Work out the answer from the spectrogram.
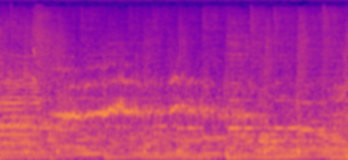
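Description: Tires squeal and skid as a car swerves hard during a high-speed chase, a loud, continuous screech with a wavering tonal whine over a low engine roar.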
